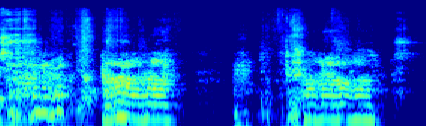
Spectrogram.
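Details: A Great Dane, one of two playing and dueling on a bed, gives deep, drawn-out grumbling growls with a rich, buzzy tone, in bursts of one to two seconds; Great Dane.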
